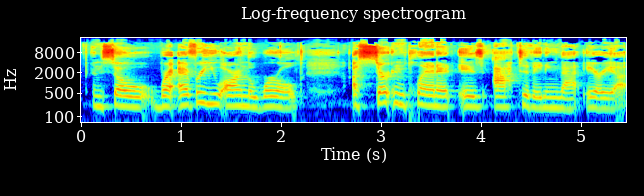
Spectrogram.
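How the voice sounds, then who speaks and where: At a moderate pace, a woman speaks at a medium pitch with monotone, flat intonation. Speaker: astrology content creator. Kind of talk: explainer monologue. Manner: casual with fillers; stumbling at times.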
